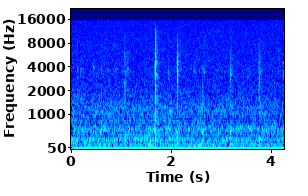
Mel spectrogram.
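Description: Near silence with a handful of faint, irregular clicks of football trading cards being flicked through by hand.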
